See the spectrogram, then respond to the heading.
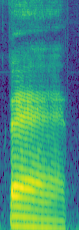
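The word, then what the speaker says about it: แปด: 숫자 8은 발음이 어떻게 됐었죠? bad 하고 길게 가자고 했어요.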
